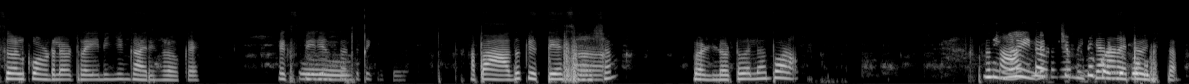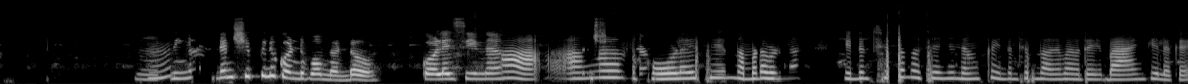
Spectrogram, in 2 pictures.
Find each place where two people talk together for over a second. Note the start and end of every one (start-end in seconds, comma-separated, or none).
9.9-11.5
